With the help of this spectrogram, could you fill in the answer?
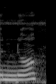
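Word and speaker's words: knock: नॉक एट the door, तो नॉक में जो है बेटा नॉक साउंड आ रहा है, नॉक, ठीक है। के का साउंड नहीं ना आ रहा स्टार्ट पे, तो के इज़ अ साइलेंट लेटर, इसे हम सर्कल करेंगे।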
